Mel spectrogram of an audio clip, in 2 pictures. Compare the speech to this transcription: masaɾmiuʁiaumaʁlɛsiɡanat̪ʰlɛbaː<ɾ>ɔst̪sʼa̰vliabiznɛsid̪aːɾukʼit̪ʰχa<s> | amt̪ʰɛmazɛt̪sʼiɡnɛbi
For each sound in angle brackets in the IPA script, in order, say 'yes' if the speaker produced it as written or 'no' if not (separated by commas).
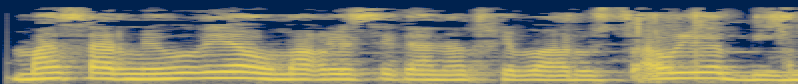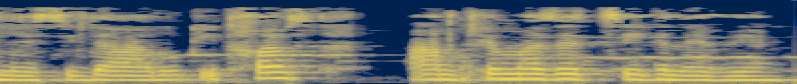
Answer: yes, yes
